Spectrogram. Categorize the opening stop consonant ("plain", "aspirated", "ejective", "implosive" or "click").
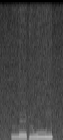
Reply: implosive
